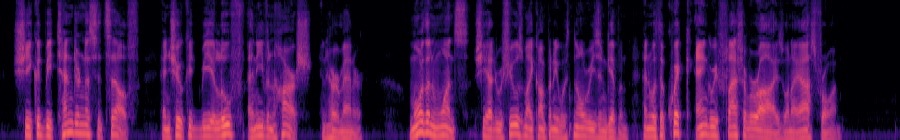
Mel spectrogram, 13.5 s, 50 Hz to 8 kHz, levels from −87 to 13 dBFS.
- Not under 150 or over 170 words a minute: No, average, 185 wpm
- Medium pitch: No, low, 115 Hz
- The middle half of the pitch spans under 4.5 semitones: No, average, 5.2 semitones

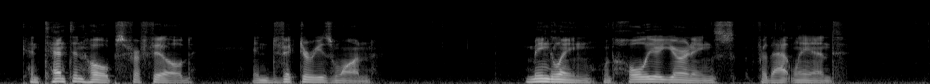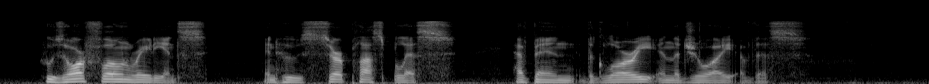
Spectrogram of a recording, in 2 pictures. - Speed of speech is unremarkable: No, slow, 100 wpm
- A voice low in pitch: Yes, low, 100 Hz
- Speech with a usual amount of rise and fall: Yes, average, 3.6 semitones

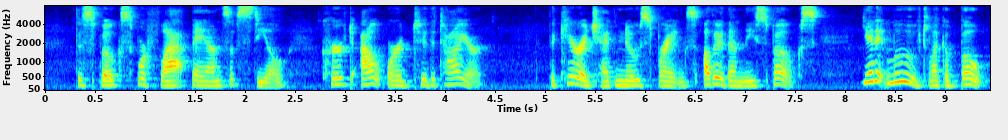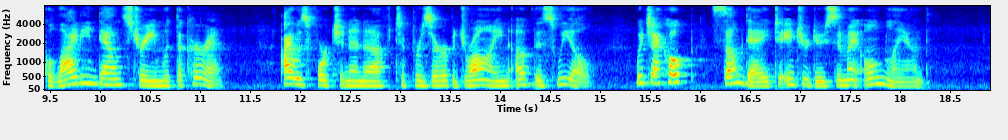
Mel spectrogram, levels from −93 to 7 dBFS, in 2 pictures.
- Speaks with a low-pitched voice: No, medium, 185 Hz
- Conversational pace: Yes, average, 175 wpm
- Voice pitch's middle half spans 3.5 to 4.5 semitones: Yes, average, 3.9 semitones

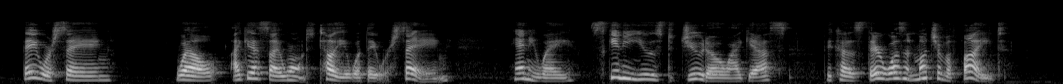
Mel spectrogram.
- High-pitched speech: Yes, high, 215 Hz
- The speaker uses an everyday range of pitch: No, wide, 6.3 semitones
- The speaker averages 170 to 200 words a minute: No, average, 150 wpm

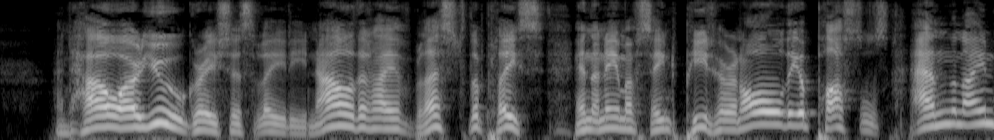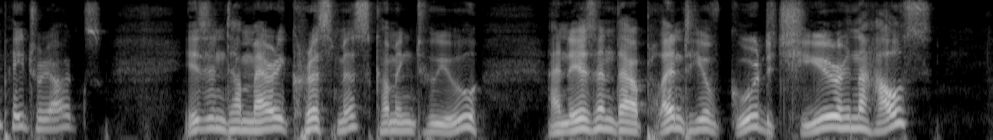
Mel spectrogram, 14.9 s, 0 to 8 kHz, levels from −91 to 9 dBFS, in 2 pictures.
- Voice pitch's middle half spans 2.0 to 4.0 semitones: No, wide, 5.4 semitones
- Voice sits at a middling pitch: Yes, medium, 165 Hz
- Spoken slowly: No, average, 175 wpm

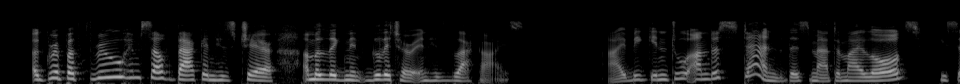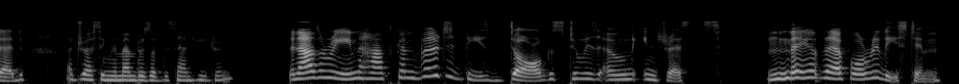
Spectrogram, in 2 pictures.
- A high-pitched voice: Yes, high, 220 Hz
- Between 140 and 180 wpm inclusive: Yes, average, 155 wpm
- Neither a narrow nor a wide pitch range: No, wide, 6.0 semitones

